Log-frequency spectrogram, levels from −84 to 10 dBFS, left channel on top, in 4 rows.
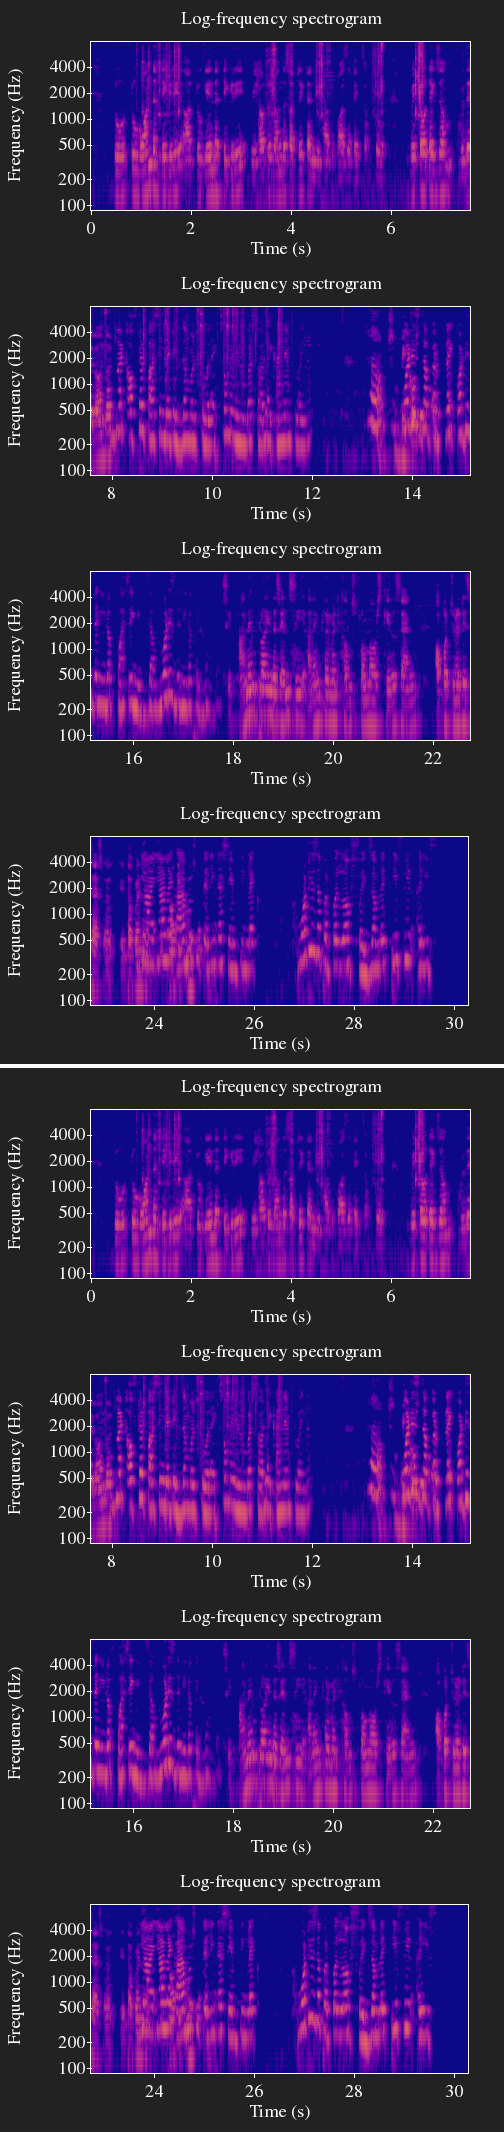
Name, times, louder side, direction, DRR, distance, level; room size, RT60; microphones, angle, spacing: voice 1, 0.5-6.1 6.4-8.1 12.7-12.8 13.1-14.5 17.8-21.7 22.0-23.9 24.3-24.9, left 2 dB, 35° left, 0.8 m, -41 dB
sound 1, 0.6-3.1 3.4-4.9 5.3-5.9 6.5-6.7 7.4-11.6, left 3 dB, 10° left, 0.3 m, -43 dB
voice 2, 8.0-12.0 13.8-17.6 23.7-26.0 26.9-29.7, right 2 dB, 60° right, 0.7 m, -39 dB
2.3 x 2.2 x 2.5 m
head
